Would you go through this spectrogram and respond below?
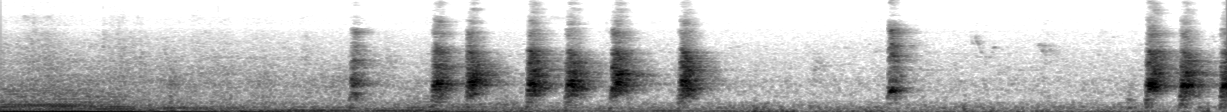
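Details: A neighbour's dog barking in irregular bursts: a run of six harsh barks, a pause, a single bark, then three more at the end, after a low rumbling hum fades at the start.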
